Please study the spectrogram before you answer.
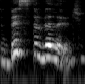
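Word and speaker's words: Bicester: guys have chester village or how do you pronounce it you'll be saying it's different this vista village vista village you guys don't miss the village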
